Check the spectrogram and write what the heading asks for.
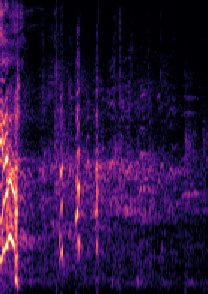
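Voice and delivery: long breathless laugh; real laughter; high airy laugh. Real, not acted. Laughing at her own story.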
